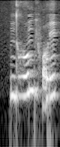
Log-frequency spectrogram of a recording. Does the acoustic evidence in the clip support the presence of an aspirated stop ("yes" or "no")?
no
